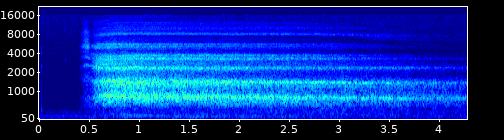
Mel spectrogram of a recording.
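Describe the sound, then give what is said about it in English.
A deep breath: one long, airy intake of air that starts abruptly, holds steady for several seconds and slowly tapers off, heard alone. “Take a deep breath first.”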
